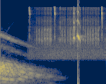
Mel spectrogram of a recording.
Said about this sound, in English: That's a cricket love song. Male crickets rub their legs together to produce the chirp in a bid to lure females.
